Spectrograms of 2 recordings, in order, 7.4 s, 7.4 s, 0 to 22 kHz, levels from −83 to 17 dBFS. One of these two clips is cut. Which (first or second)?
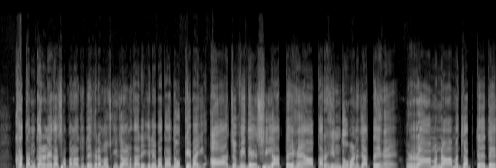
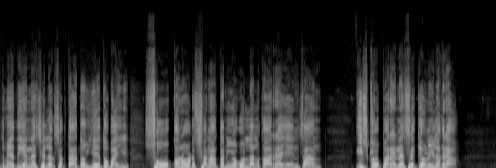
first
